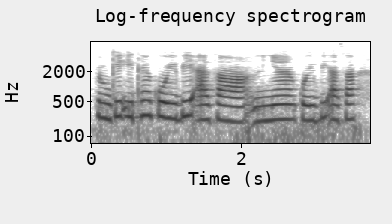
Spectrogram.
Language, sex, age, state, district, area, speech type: Dogri, female, 18-30, Jammu and Kashmir, Udhampur, rural, spontaneous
